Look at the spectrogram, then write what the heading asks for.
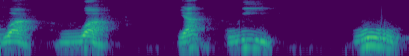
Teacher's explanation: Waqa wa bindimami syafataini ilal amam, artinya memuncungkan ya dua bibir ma'a irtifa'i aqsal lisan, dan terangkat pangkal lidahnya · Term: waw ghairul maddiyah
